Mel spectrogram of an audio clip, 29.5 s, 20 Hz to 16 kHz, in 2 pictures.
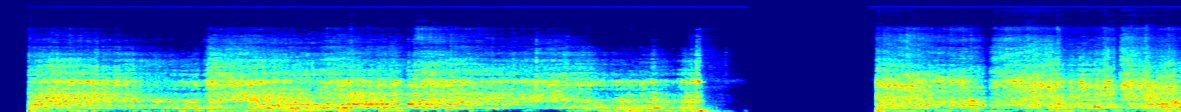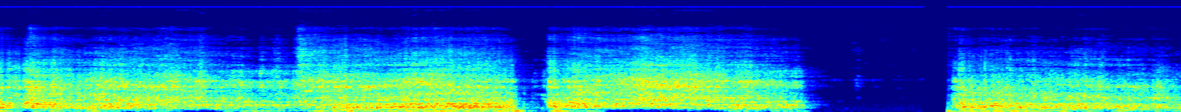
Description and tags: Table Scratch
Scratching a wooden table
152, Scratching, MUS, Hand, SAC, Wood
